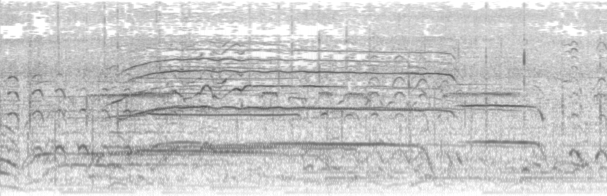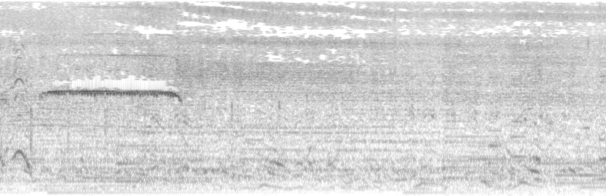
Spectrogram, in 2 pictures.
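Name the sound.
wedding guests cheering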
